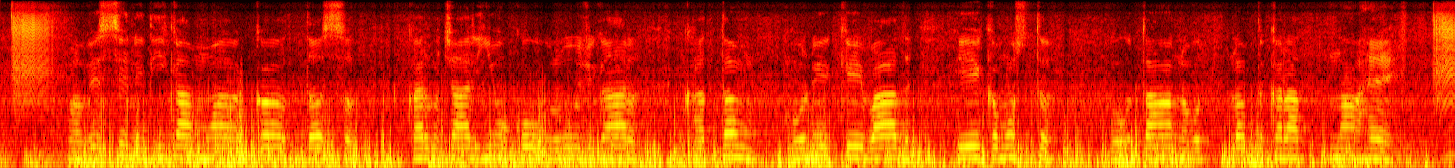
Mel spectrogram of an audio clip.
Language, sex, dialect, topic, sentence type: Hindi, male, Kanauji Braj Bhasha, banking, statement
